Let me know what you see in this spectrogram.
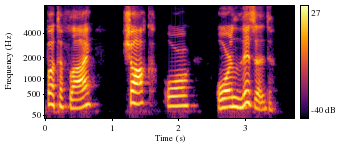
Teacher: In England, the Queen proclaims we aren't saying the R's in butterfly, shark, or lizards.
